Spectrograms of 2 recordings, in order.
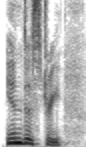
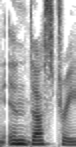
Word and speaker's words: industry: Watch out even more for the stress in industry because it changes in the noun it's industry. I hear a lot of people saying industry which is wrong. It's not triangle either. It's triangle industry.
